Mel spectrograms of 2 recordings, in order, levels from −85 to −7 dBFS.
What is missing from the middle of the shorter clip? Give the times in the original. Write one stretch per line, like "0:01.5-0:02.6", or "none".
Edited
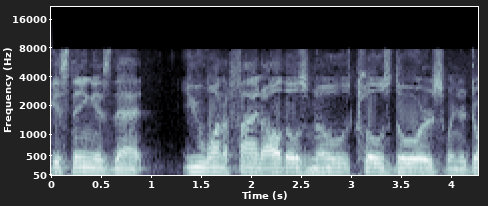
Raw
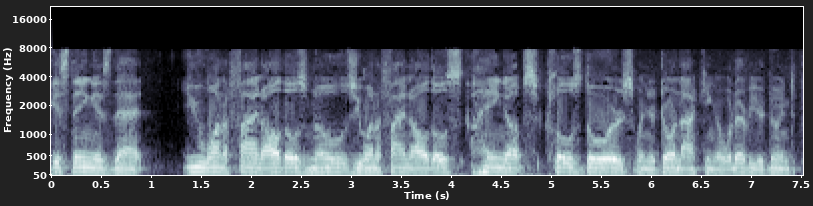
0:03.0-0:04.9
